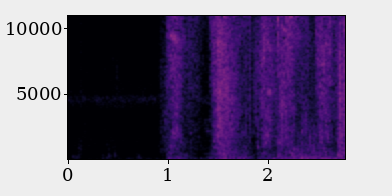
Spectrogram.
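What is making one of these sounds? A pickaxe strikes wood.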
